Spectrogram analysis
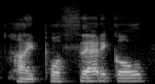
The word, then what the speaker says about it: hypothetical: hypo 하고 나서 세 하면서 발음이 나오면서 어떻게 되는 거예요? hypothetical, hypothetical, hypothetical 사운드. 그리고 너무 hypo 하면서 포보다는 hyper, 사운드로 힘이 좀 빠지겠죠?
